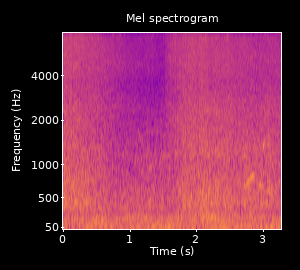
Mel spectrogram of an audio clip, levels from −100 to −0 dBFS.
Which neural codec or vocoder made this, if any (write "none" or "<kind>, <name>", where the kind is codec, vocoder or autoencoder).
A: codec, DAC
